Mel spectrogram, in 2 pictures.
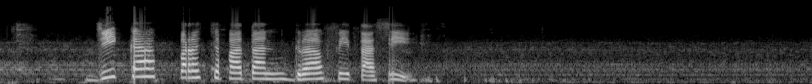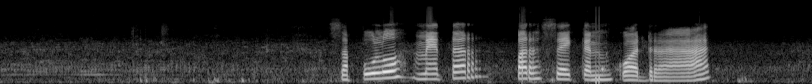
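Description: A child speaks loudly and with animation over an online call.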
